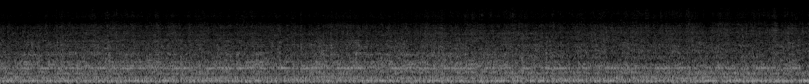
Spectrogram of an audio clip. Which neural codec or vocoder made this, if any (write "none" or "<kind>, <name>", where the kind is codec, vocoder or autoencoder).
vocoder, BigVGAN v2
